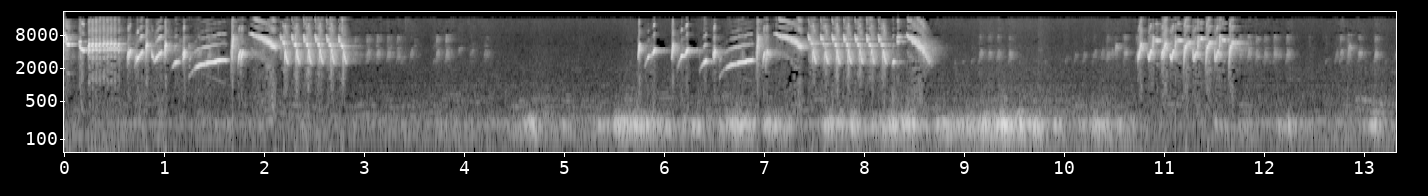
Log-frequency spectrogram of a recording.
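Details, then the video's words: A wild European goldfinch sings in bright bursts of tinkling, liquid twitters and buzzy trills, broken by short pauses, over a low steady hum. "حسون خلوي يبدع بالتغريد"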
